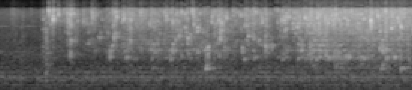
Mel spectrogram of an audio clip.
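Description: Water, about one and a half cups, pours into the pot of a Ninja Foodi Deluxe, a soft quiet splashing and trickling that builds slightly as it fills.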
